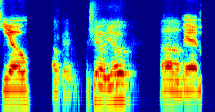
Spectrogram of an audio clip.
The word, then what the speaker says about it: Yeoh: How do you say it, Colton? I think it's Yo. Okay. Michelle Yeoh. Yeah. I think it's like Yo.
